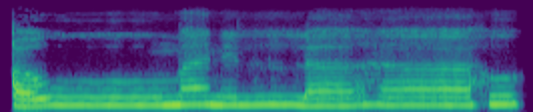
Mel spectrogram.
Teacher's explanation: So as you can see in these examples at the bottom, we have alif madda followed by a miniature noon. So if I read this in wasl, in continuation, I'm going to drop the alif madda, the alif of elongation.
